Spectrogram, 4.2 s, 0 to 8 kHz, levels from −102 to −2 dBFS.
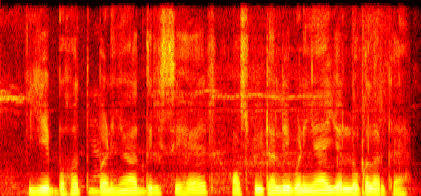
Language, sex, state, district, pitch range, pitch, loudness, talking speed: Hindi, male, Bihar, Gopalganj, 110-130 Hz, 115 Hz, -18 LUFS, 185 wpm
